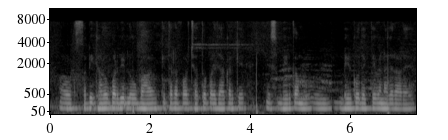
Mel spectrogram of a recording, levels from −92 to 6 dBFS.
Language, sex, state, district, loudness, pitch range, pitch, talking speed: Hindi, male, Bihar, Muzaffarpur, -44 LUFS, 120-125 Hz, 120 Hz, 215 wpm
